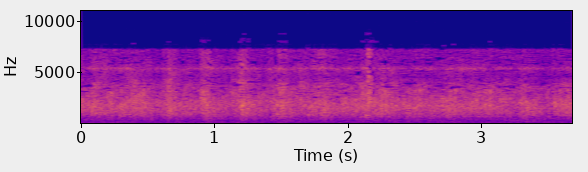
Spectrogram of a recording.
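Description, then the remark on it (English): An audience claps steadily for two contestants, a dense, crackling wash of many hands that holds at an even level for several seconds with no voices over it. “A round of applause, I think, is due again for our two fine contestants.”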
